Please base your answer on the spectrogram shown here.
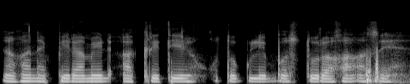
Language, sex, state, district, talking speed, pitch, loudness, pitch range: Bengali, male, Assam, Hailakandi, 100 wpm, 140 Hz, -18 LUFS, 135-140 Hz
